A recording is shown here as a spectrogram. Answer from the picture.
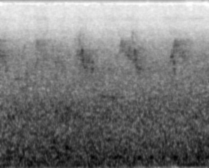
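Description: Small birds chirping, short high calls repeated about twice a second over a steady outdoor background noise.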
